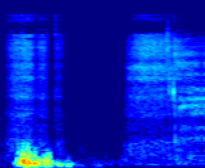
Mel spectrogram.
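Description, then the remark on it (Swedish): A single snore from a woman: a low rattling snort on the intake, a short pause, then a long breathy exhale hissing out. No one speaks. “Nej men gud vad hon snarkar.”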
